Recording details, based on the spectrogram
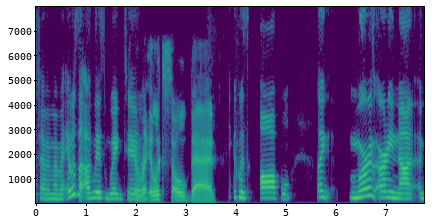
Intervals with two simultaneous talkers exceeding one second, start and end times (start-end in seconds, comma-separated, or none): none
